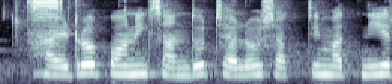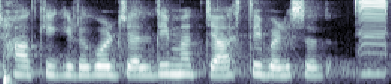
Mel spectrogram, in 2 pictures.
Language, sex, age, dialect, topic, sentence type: Kannada, female, 18-24, Northeastern, agriculture, statement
